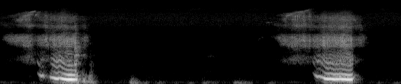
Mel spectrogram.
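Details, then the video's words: Sleeping cat snoring: two drawn-out, buzzy, voiced breaths about two and a half seconds apart, each sliding slightly downward in pitch, with near silence between them. "Cat's snoring."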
